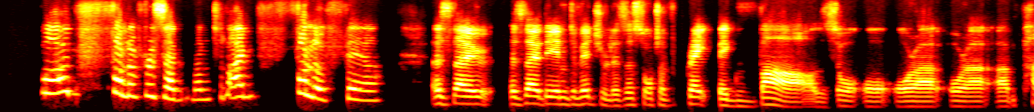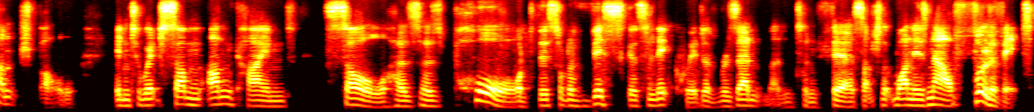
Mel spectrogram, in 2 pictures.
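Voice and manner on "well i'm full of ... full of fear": high, loud plaintive whine. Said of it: "very plaintively saying".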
